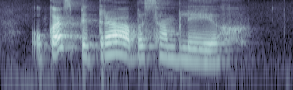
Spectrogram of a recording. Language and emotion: Russian, neutral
